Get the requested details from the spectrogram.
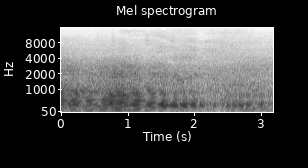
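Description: A car engine hums as it passes close by.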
